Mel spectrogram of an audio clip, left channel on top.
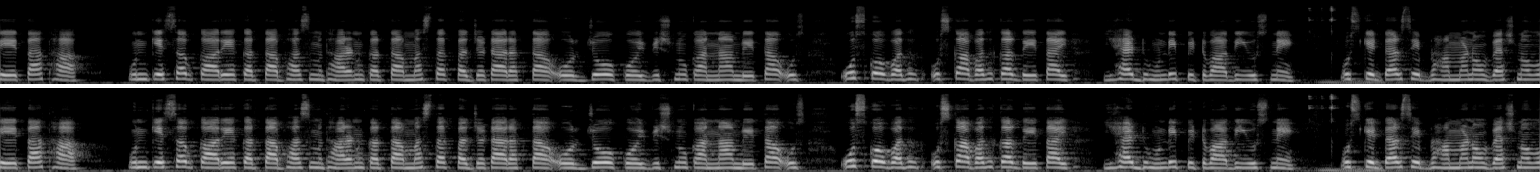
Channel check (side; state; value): left; quieter; 4.1 dB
